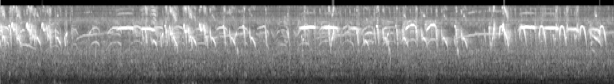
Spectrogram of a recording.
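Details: Bar-winged prinia singing vigorously: a dense, fast stream of high, sharp chirps and clipped whistled notes, some rising and falling quickly, with a few steady drawn-out whistles, continuous across the whole stretch over a faint background hiss.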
